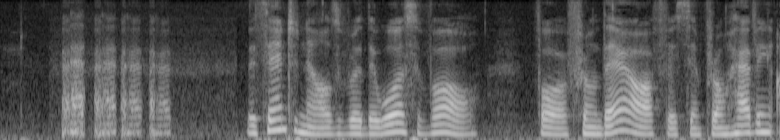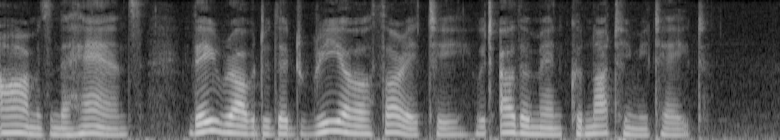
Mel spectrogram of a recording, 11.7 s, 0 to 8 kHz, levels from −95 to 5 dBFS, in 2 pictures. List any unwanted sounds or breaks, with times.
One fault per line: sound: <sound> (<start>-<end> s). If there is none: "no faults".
sound: laugh (0.5-1.3 s)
